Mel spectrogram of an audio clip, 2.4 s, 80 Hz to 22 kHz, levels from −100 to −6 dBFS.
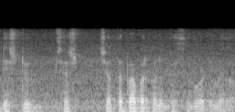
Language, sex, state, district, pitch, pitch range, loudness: Telugu, male, Andhra Pradesh, Visakhapatnam, 105 Hz, 95-115 Hz, -23 LUFS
